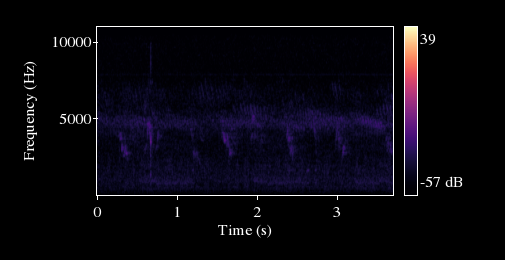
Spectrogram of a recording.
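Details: Bohemian Waxwings, a flock of around a hundred, feeding on mountain ash berries during winter migration in Alberta: a continuous high, thin buzzy trilling chorus with repeated short downward-slurred notes about every half second.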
